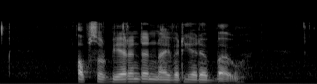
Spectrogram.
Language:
Afrikaans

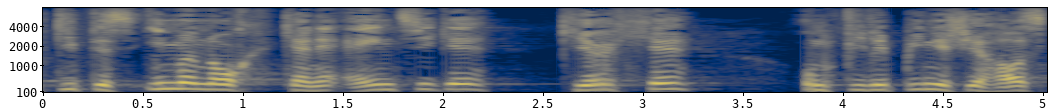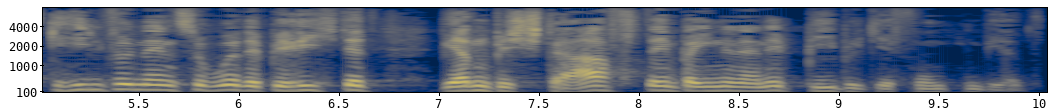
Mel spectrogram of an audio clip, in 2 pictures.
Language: German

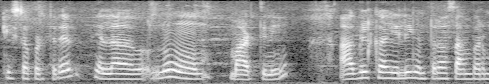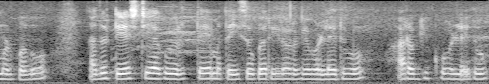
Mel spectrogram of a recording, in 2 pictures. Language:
Kannada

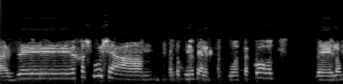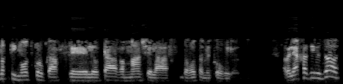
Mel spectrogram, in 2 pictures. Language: Hebrew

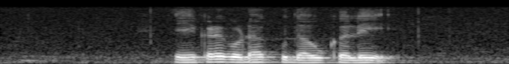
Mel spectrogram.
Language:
Sinhala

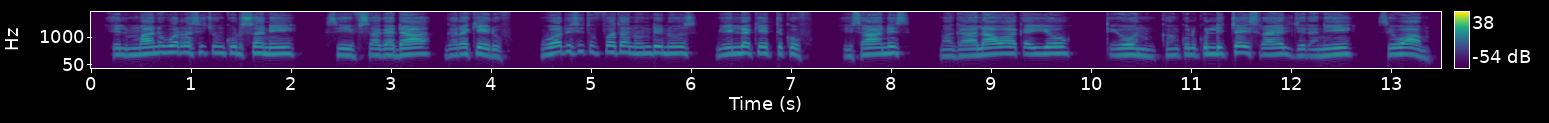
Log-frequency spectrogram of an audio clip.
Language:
Oromo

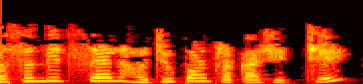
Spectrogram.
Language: Gujarati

